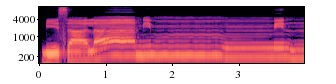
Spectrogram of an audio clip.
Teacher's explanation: Nun tanwin bertemu dengan mim cara bacanya masuk ke mim disertai dengung dua ketukan karena idgham bunah idgham itu masuk bighunah dengan dengung masuk ke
